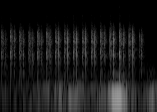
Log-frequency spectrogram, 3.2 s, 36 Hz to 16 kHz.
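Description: A faulty electrolytic capacitor, found bad in a charge test where it fell to 600 mV overnight while others held 3.1 V and its equipment malfunctioned, is shaken so its loose internals rattle. A rapid, steady series of dry clicking rattles sounds over a low hum and fades out at the end.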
